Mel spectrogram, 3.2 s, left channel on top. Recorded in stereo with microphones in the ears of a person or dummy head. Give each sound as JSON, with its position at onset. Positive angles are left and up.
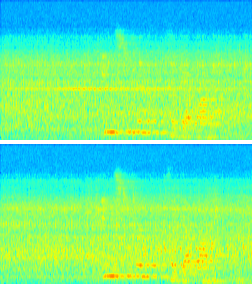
{"t": 1.3, "sound": "a woman speaking", "side_deg": -20, "distance_m": 9.5}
